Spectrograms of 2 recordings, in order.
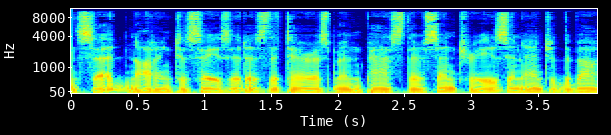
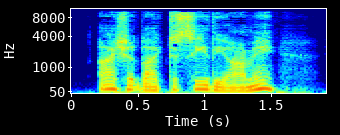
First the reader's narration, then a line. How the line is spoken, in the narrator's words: Yeadon said eagerly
